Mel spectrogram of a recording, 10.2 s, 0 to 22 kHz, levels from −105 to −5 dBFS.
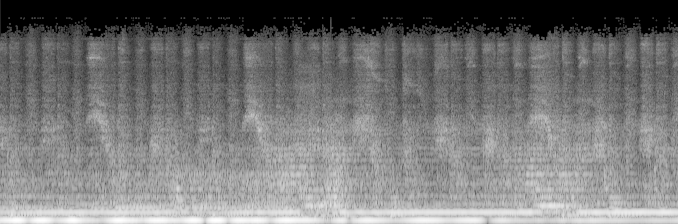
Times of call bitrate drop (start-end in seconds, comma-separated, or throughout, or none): none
